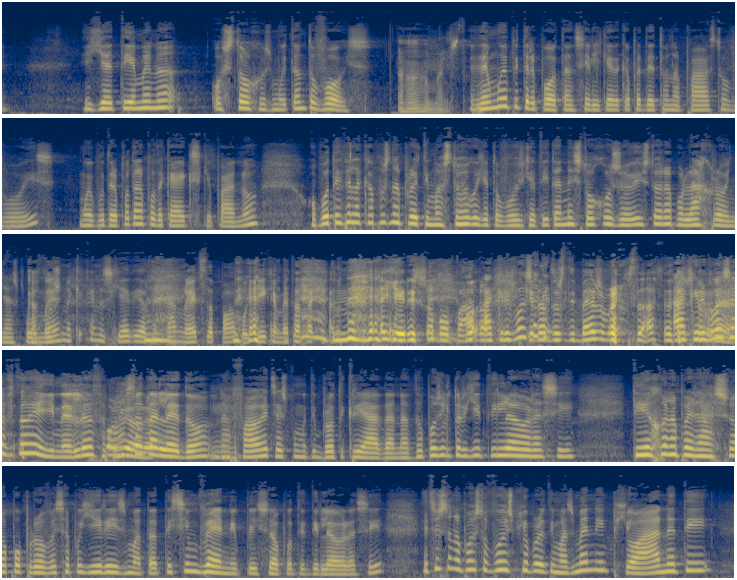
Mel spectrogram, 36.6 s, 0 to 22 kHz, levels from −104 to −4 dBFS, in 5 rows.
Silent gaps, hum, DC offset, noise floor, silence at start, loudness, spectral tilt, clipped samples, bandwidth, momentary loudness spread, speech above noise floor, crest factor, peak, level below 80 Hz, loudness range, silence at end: none; none; under 0.1%; -61 dBFS; 0 s; -25 LUFS; -5 dB/octave; under 0.1%; 10.5 kHz; 15 LU; 36 dB; 24 dB; 0 dBFS; -56 dBFS; 9 LU; 0.25 s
